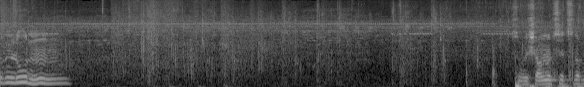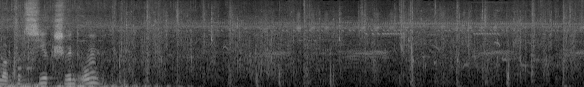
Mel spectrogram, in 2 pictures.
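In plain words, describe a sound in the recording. Footsteps run over dirt and rocks.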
